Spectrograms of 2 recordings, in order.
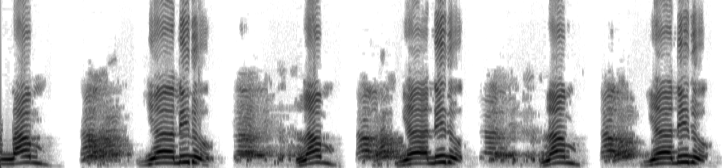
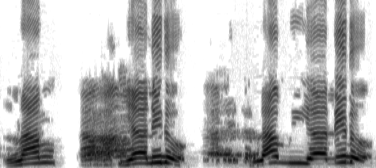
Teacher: দালের উপর সাকিন থাকলে কলকলা করে লাম ইয়ালিদ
